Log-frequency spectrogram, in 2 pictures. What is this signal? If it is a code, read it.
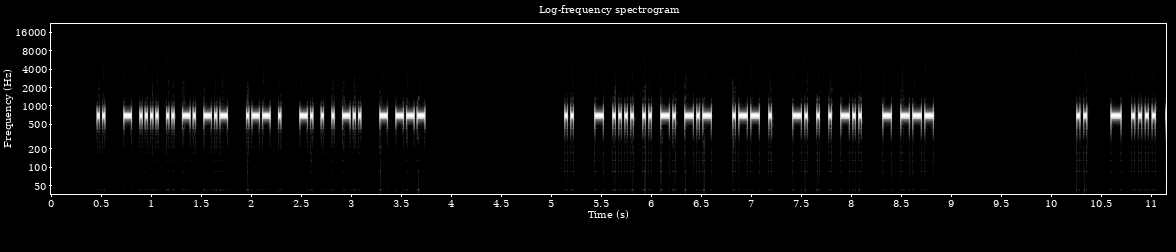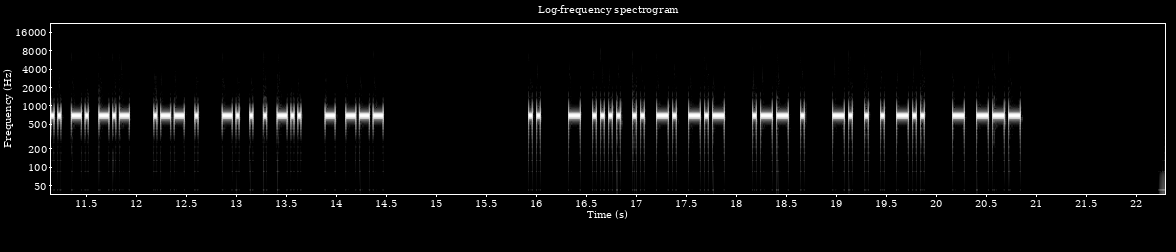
Morse code, heard as a keyed tone, about 38 wpm, 700 Hz. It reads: I THINK WE NEED TO I THINK WE NEED TO I THINK WE NEED TO I THINK WE NEED TO
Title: Speed-Racing - Sets of 5 Words 30wpm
